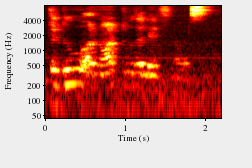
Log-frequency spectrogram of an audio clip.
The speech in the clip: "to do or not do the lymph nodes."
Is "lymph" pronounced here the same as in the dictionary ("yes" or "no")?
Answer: no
